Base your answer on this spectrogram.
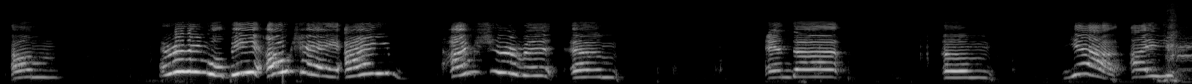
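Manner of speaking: very high, stumbling, halting, scared, forced calm. Voicing a captain keeping the panicking crew's morale up: scared but trying to sound calm. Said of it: "she's trying to keep morale up, and, but she's very scared".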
